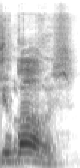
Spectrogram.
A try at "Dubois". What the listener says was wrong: Dubois. If it's Dubose, if I'm thinking, it would be Dubois. The S is always silent. It would be Dubois.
